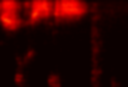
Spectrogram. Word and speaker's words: sursis: da pena além chamada surfes web S URSS sursis mas a pronúncia fala no próximo o celular se se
